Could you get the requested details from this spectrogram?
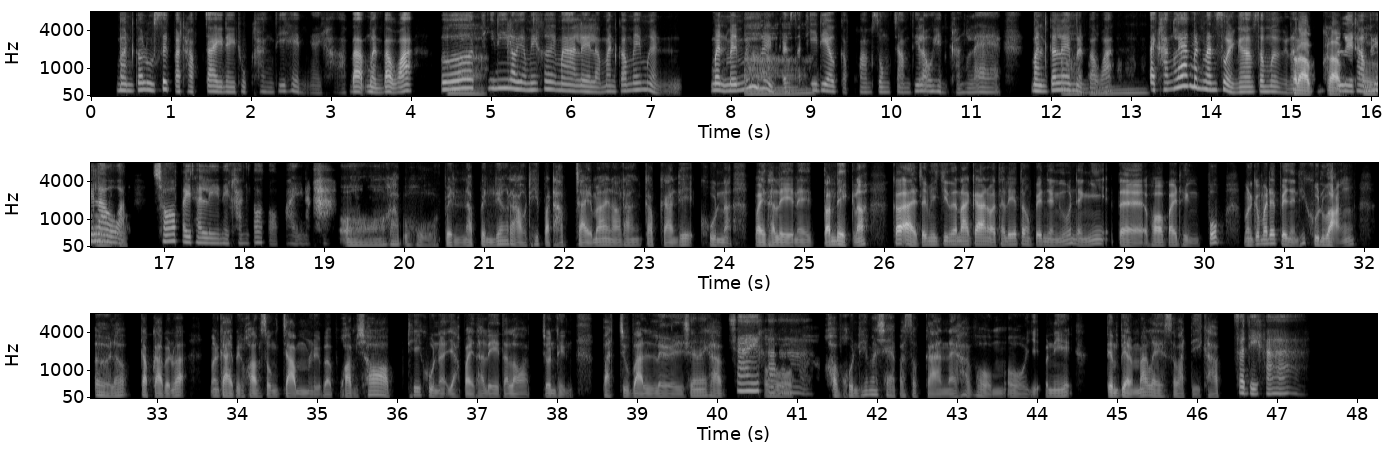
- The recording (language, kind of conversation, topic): Thai, podcast, ท้องทะเลที่เห็นครั้งแรกส่งผลต่อคุณอย่างไร?
- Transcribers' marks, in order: none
